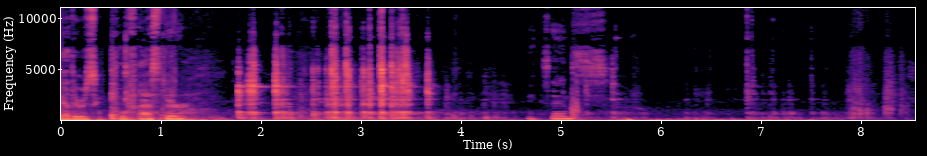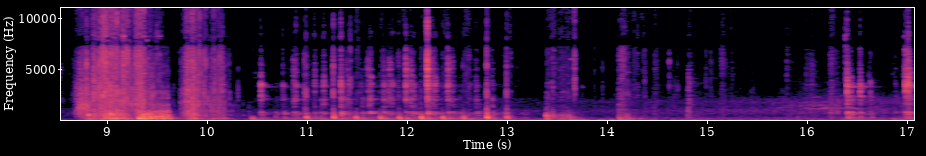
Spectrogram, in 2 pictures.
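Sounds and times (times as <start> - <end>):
metal parts scraping: 1.8 - 4.3, 6.9 - 14.4.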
